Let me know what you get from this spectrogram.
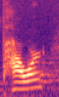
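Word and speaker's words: PAWR: it's the platform for van violence research we're pronounced power and it's a hundred million dollar program that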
